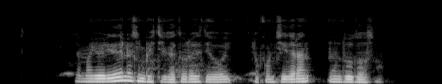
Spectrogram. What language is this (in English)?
Spanish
